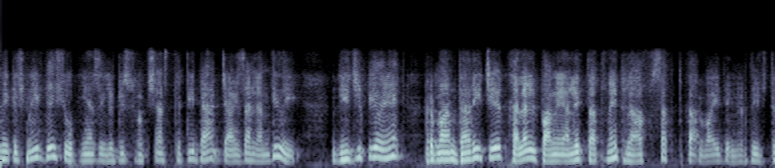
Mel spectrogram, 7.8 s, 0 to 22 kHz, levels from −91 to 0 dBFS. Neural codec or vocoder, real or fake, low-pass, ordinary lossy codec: codec, 24 kHz, 1 kbps, SNAC; fake; 7.2 kHz; Opus, 32 kbps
